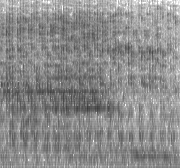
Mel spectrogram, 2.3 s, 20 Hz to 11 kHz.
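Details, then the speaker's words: 2007 Suzuki Swift diesel, about 550,000 km, long cold cranking in the morning, misfire feel: about 1 minute after start idle races far too high, busy clatter; DTCs for fuel pressure regulator and intake air temperature. "Engine के idol RPM देखो बहुत ही high है। आवाज से ही समझता है।"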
